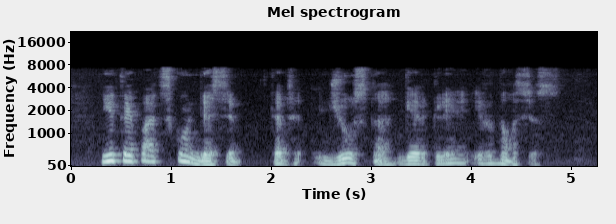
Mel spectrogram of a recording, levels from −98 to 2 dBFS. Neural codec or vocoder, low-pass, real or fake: none; 7.2 kHz; real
